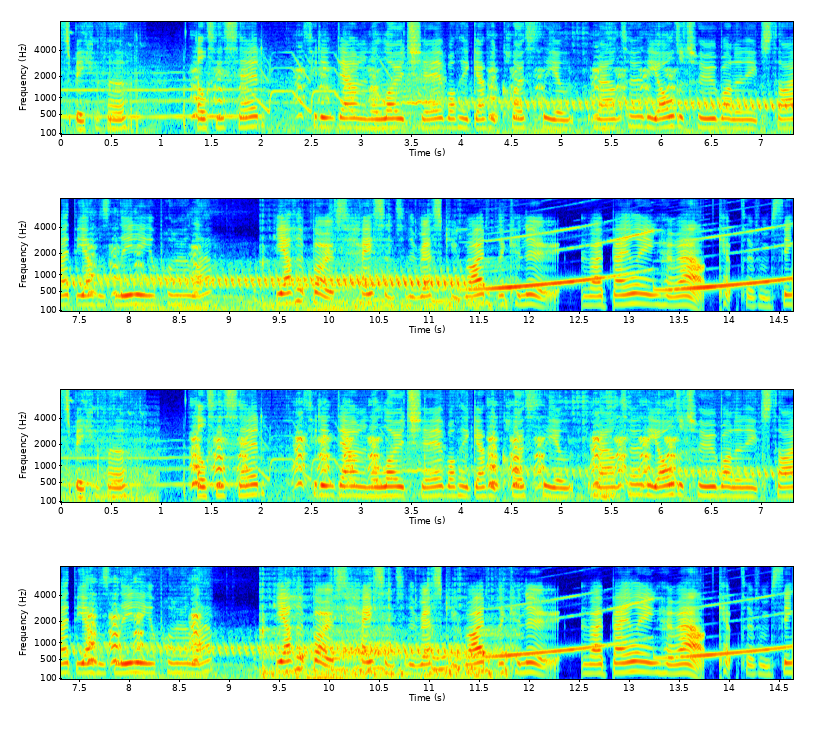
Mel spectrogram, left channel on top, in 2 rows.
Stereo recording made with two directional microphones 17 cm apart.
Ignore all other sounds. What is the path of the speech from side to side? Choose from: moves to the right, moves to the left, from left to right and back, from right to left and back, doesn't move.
doesn't move.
